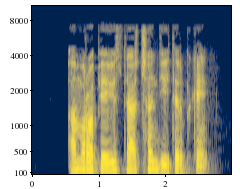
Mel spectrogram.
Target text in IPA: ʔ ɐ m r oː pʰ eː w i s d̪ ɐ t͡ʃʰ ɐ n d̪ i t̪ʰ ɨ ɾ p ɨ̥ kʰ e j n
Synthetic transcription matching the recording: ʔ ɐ m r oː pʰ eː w i s t̪ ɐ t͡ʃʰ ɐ n d̪ i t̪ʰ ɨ ɾ b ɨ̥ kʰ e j n

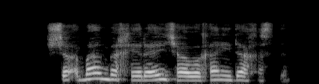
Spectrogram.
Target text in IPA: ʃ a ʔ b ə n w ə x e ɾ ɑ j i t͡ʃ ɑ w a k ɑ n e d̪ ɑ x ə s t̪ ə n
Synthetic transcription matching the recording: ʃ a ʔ b ɑ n b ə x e ɾ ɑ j i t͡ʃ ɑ w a k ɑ n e d̪ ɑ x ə s t̪ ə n

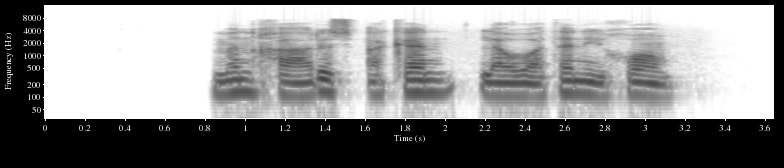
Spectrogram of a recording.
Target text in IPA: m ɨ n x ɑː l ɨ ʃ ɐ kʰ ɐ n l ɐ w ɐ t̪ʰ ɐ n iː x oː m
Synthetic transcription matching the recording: m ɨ n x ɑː ɾ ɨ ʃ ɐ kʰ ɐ n l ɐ w ɐ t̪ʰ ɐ n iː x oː m

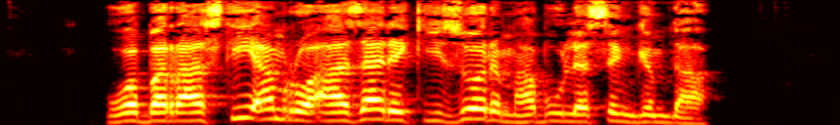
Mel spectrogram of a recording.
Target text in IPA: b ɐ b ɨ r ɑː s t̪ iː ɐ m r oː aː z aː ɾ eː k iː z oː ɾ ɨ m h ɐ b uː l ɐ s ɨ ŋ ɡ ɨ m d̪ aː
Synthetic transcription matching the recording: w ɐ b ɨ r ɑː s t̪ iː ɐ m r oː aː z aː ɾ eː k iː z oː ɾ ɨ m h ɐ b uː l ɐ s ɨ ŋ ɡ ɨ m d̪ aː

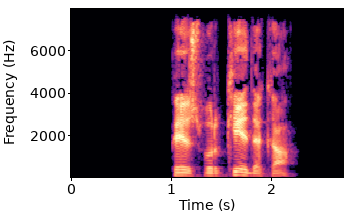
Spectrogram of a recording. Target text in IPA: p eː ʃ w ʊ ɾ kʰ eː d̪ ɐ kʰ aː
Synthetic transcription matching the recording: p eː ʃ b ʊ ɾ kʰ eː d̪ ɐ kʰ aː

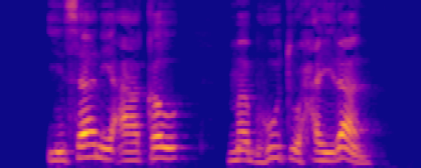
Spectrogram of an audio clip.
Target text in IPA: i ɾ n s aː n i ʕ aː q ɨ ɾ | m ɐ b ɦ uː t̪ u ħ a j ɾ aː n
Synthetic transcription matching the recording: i n s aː n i ʕ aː q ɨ l | m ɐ b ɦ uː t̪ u ħ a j ɾ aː n

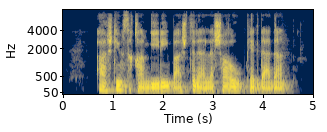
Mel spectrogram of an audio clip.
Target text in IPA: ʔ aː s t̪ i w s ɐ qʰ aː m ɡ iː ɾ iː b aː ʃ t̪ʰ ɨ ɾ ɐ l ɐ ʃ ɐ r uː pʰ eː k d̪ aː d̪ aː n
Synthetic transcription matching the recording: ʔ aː ʃ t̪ i w s ɐ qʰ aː m ɡ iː ɾ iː b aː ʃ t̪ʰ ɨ ɾ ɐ l ɐ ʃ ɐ r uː pʰ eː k d̪ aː d̪ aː n

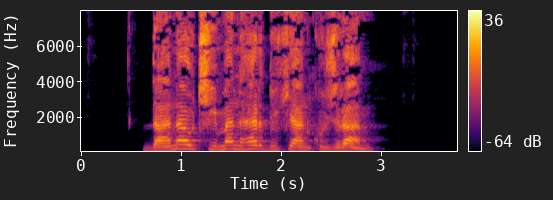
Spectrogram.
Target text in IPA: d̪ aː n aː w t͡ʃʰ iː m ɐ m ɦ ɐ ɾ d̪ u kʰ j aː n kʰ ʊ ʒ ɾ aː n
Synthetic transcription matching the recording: d̪ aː n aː w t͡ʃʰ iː m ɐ n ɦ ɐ ɾ d̪ u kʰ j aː n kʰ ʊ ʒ ɾ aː n

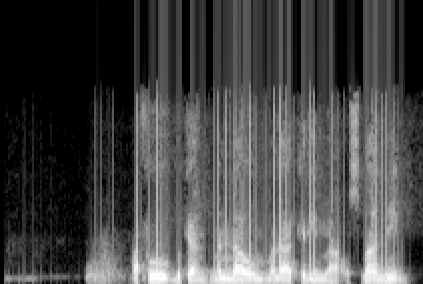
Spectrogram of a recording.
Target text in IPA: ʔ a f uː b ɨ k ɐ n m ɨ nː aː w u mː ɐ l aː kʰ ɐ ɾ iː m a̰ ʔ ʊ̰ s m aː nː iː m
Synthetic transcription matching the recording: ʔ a f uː b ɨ k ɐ n m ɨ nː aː w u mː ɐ l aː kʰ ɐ ɾ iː m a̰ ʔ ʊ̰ s m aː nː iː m

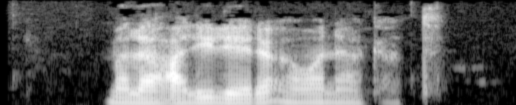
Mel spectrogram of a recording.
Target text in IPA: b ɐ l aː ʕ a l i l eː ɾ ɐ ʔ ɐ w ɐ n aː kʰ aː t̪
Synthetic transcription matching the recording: m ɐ l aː ʕ a l i l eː ɾ ɐ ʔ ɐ w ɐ n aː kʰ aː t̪

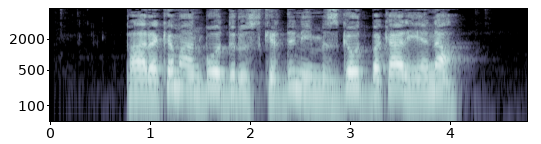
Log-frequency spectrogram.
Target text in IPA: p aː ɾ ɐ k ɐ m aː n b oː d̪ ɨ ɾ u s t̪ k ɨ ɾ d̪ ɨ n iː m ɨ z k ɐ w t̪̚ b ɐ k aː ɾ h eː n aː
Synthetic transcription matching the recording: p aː ɾ ɐ k ɐ m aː n b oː d̪ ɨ ɾ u s t̪ k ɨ ɾ d̪ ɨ n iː m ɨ z ɡ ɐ w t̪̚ b ɐ k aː ɾ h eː n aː

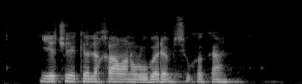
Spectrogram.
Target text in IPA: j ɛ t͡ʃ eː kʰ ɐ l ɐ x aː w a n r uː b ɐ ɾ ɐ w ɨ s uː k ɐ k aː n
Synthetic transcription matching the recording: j ɛ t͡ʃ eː k ɐ l ɐ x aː w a n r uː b ɐ ɾ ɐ b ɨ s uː k ɐ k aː n

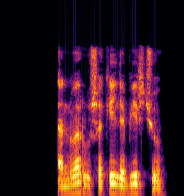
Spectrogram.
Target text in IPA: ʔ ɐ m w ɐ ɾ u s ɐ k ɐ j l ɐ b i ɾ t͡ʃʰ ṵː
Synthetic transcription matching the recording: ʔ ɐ n w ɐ ɾ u ʃ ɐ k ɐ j l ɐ b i ɾ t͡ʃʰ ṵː

